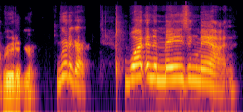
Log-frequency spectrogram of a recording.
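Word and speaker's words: Ruettiger: say his last name rediker no rudiger rudiger what an amazing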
